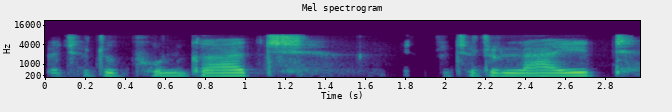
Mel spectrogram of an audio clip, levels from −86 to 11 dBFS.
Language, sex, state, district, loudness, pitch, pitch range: Bengali, female, West Bengal, Cooch Behar, -18 LUFS, 200 Hz, 195-205 Hz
